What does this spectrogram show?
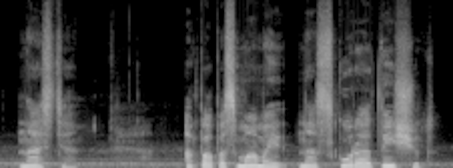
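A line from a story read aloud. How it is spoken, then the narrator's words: Hopeful child, tired of whimpering. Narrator (Russian): Устав хныкать, с надеждой в голосе спросил Вася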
